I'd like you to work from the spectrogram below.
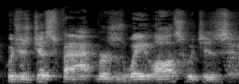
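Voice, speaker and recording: A slightly winded man speaks quickly and casually, stacking repeated phrases for emphasis as he makes a sales pitch. His voice sits at an ordinary middle pitch. He is recorded from a distance in an echoey home gym. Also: level tone, fairly bright tone. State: slightly out of breath. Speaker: product promoter.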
